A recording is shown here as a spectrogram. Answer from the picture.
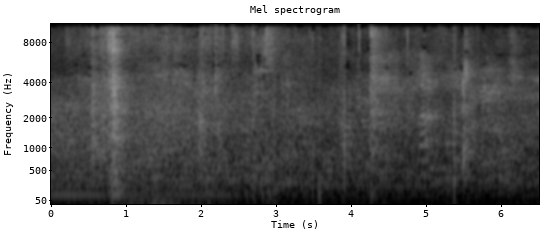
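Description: Thyssenkrupp hydraulic elevator arriving: a steady low hum stops about a second in with a short rush of noise. Then come scattered clicks and knocks, one sharp click near the middle, while children's voices carry in the background.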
